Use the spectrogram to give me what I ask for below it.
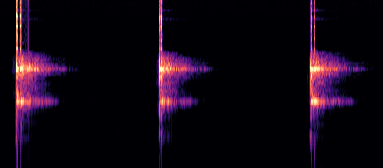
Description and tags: This is a glass hit by a spoon three times.
I add a filter FFT effect on it.
tinkling, glass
